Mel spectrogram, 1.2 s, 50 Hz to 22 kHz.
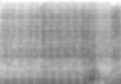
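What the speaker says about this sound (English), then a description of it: "That dry clutch." A 2020 Ducati Panigale V4R with a race Akrapovic exhaust idles low with a rapid mechanical clatter from its dry clutch, loud and close, pulsing evenly under a rough engine rumble.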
